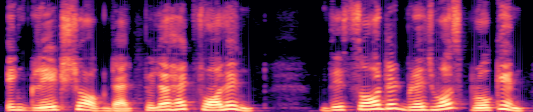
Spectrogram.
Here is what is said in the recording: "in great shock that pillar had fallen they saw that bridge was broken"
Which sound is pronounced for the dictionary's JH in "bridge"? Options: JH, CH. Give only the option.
JH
